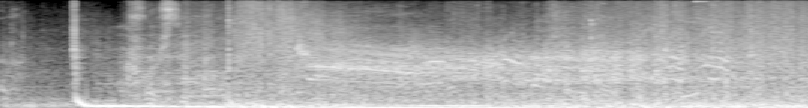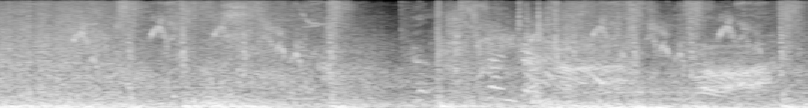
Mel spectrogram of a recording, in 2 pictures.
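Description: Heavy booming blasts and crashing impacts from Bombarda spells in the video game Hogwarts Legacy, loud and sustained from the start, with a voice speaking over the battle.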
